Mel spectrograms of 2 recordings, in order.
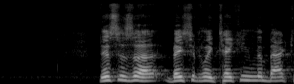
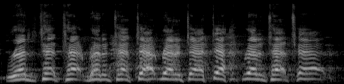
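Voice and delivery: higher, louder rapid-fire gun sound; machine gun noise; 5 semitones higher, 4 dB louder than usual. Retold or imitated. Mocking believers firing scriptures at God, rapid machine gun noise. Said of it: "quote them at God like a machine gun".

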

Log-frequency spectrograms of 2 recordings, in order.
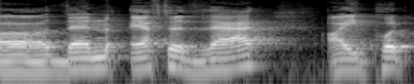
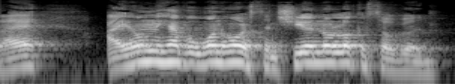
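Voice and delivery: broken-English Italian horse dealer, louder and higher; Italian accent; 8 semitones higher, 5 dB louder than usual. Retold or imitated. Rich guy's joke, Italian seller answers in Italian accent. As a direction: play the old Italian seller, sure of himself. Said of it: "I like your Italiano voice".

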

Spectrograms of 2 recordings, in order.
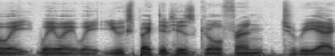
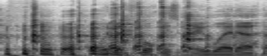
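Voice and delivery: laughing mock Conor line, slow; a giggly slow Irish quote; laughing while quoting; 3 semitones higher, slower than usual. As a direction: repeat the Conor line, cracking up. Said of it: "tiny little Conor McGregor".

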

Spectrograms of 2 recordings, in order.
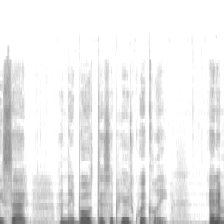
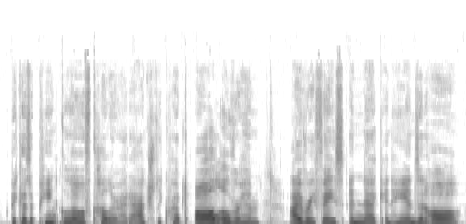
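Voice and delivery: ordinary delivery, nothing marked

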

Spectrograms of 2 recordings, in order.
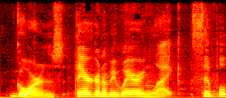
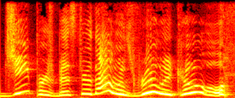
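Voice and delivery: put-on high, excited young boy; gushing eager sidekick kid; spunky kid voice; 13 semitones higher, 12 dB louder than usual. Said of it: "He's just like, the stereotypical, like, spunky".

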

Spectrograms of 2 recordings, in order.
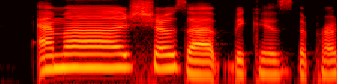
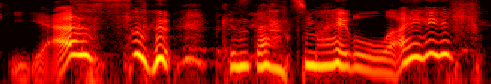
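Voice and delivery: high, drawn-out retort broken by laughter; laughing mock exasperation; 7 semitones higher, 4 dB louder, much slower than usual. Boy answering a condescending classmate, laughingly mock-exasperated. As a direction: imitate an incredulous answer while cracking up.

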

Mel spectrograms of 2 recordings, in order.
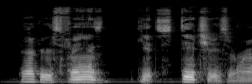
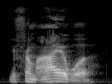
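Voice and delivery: ordinary talk, nothing marked

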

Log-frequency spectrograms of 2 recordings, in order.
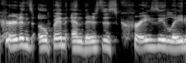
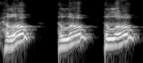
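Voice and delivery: calling into the phone; 7 semitones higher, 4 dB louder than usual. Retold or imitated. Phone line goes dead.

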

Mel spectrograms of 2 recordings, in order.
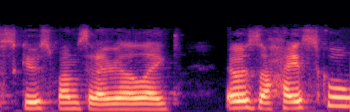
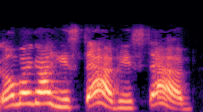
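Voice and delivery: high-pitched imitation of panicking girls; mock freaking out; 8 semitones higher than usual. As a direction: act out a panic, starting high and easing down. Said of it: "all the girls are starting freaking out".

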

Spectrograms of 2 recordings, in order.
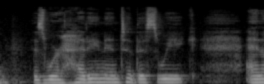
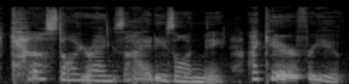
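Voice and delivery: tender whisper; 8 semitones higher than usual. Pretend. God voiced speaking tenderly.

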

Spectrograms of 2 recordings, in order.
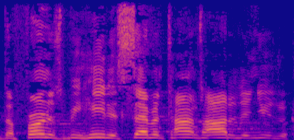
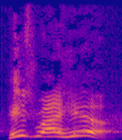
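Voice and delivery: emphatic proclaim; 7 semitones higher, 6 dB louder, slower than usual. Real, not acted. Preacher exclaiming, repeated line.

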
